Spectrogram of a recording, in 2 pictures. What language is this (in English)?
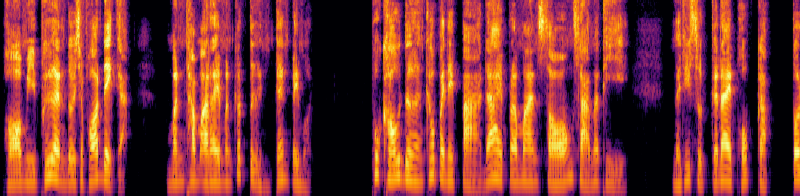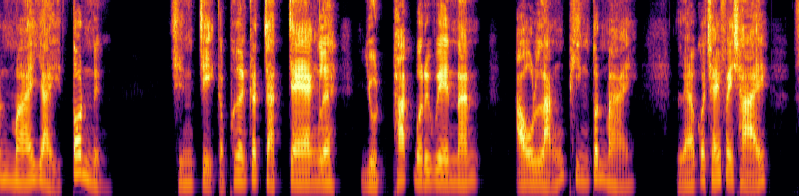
Thai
